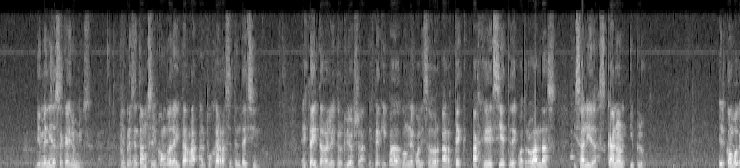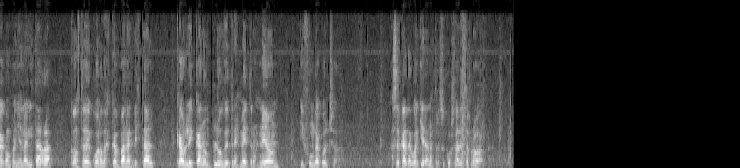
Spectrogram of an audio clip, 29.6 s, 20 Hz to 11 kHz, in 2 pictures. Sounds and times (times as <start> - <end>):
Speech: 0.7 - 5.3, 6.0 - 13.0, 14.4 - 21.7, 22.6 - 24.7.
